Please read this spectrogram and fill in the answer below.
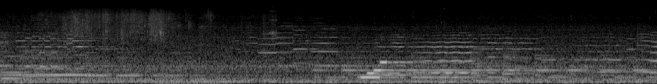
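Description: Background music: a light string tune, with a quicker figure of short repeated notes coming in about halfway through.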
